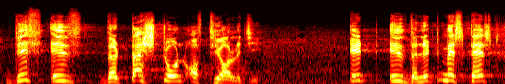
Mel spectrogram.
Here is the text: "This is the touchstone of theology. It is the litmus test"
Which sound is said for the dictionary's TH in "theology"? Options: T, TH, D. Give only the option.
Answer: T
